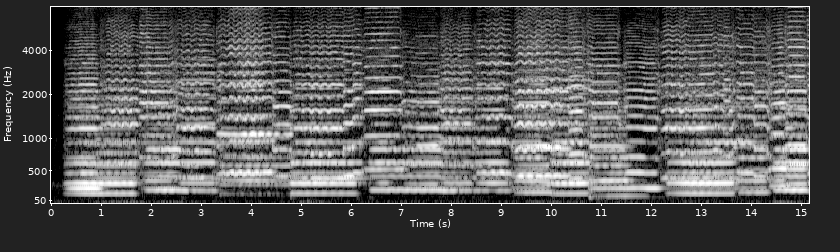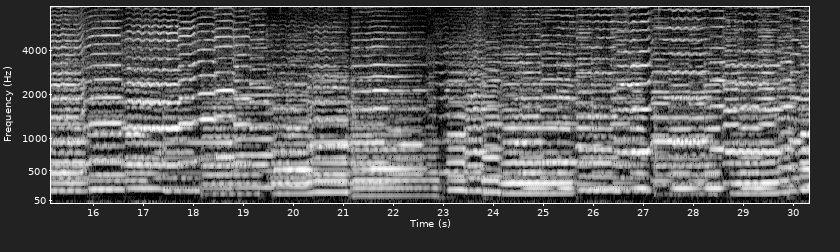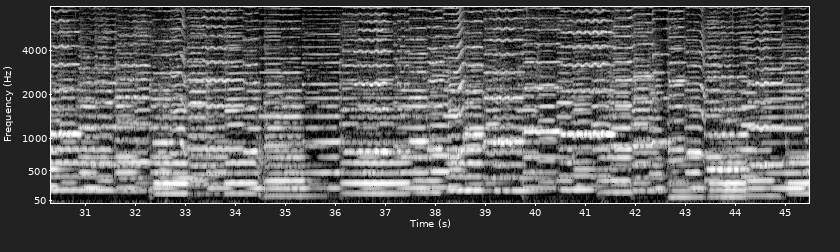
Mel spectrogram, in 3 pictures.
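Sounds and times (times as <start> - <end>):
musical trio: 0.0 - 45.4.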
